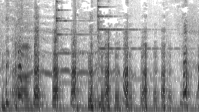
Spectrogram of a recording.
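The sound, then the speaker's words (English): A bright bell rings in a rapid run of short dings, loud, with chuckling and snickering mixed in over the ringing. “And he's like, where's the bell?”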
